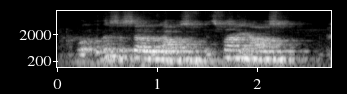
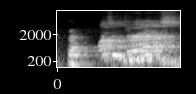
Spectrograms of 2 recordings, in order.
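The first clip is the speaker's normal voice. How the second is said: puzzled; 7 semitones higher, 3 dB louder, much slower than usual. Retold or imitated. Retold puzzled thought.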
